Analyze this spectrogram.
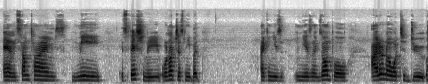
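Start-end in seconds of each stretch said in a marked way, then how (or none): none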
